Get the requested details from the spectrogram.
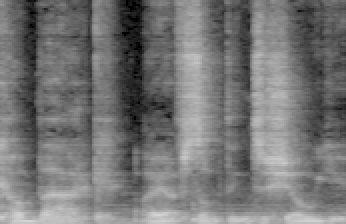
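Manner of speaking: eerie, creepy, breathy whisper. Voicing a mysterious voice heard in the players' heads: creepy disembodied voice. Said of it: "Oh, that's not creepy at all".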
